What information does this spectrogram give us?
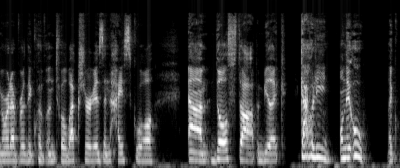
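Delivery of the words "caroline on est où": higher, sharp classroom call in French; stern French teacher. Retold or imitated. French teacher putting a pupil on the spot, stern demand.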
